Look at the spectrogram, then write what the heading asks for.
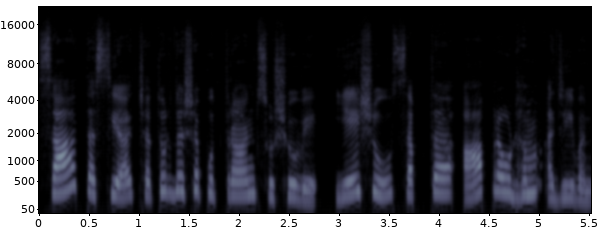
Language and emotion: Sanskrit, neutral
